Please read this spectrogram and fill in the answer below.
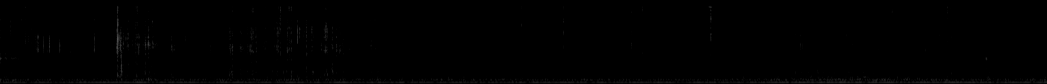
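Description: Faint rustling and small sharp clicks of an adhesive Velcro dot being peeled from its backing and paper being handled, busiest in the first four seconds, then only scattered ticks.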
